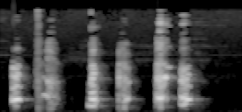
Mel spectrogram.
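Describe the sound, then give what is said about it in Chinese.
A voice imitates an old green car that will not start hiccuping: six short, voiced hiccup-like bursts in three quick pairs, fairly loud and alone with no other sound. “原来，汽车有时也会打嗝”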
